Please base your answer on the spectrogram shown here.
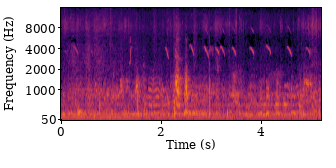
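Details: Newly hatched baby chicks peep in bursts of short, high, down-slurred notes, some overlapping, with handling noises and a low steady hum in the background.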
